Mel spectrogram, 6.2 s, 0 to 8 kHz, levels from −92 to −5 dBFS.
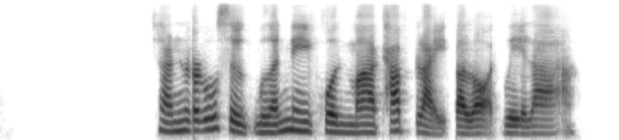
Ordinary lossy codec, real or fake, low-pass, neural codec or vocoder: none; fake; 7.2 kHz; codec, 16 kHz, 0.7 kbps, FocalCodec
